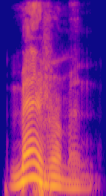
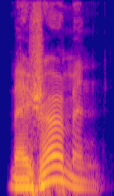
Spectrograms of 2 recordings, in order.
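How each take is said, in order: First: The stress is on the first syllable. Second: The stress is on the second syllable. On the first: The speaker calls it right. "C'est mais qui prononce plus fort que tout l'autre yo" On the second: The speaker calls it wrong. "Si m'ta prononce je a plus fort que tout l'autre yo"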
